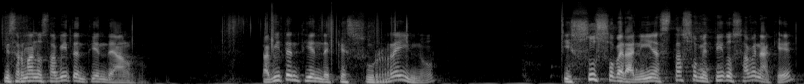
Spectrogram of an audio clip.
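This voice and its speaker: Man, middle-aged, pastor, sermon, rhetorical questions, slightly high voice, very animated pitch. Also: moderate pace, pauses often, a little hiss or hum. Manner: asks the congregation rhetorical questions, repeatedly addresses them as brothers.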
